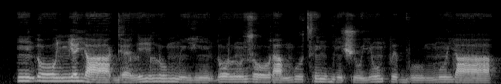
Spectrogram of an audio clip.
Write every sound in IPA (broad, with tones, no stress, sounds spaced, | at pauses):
ĩ˦ ɗ oː˦ ɲ ɛ˦ j aː˨ ɡ ɛ˨ l i˦ l u˦ m ĩ˨ ɣ ĩ˨ ɗ o˦ l ũ˨˦ z oː˨ ɾ a˨ m u˦˨ t͡s ĩ˦ ɡ͡b ĩ˨ ʃ u˨ j ũ˦ p ɪ˦ b uː˨ m ũ˦ j aː˨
